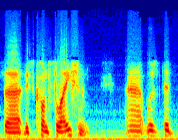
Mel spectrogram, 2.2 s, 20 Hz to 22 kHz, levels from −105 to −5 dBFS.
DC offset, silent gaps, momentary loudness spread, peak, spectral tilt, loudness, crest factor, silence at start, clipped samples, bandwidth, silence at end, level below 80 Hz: under 0.1%; none; 11 LU; 0 dBFS; -7.5 dB/octave; -16 LUFS; 16 dB; 0 s; under 0.1%; 7.2 kHz; 0 s; -32 dBFS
